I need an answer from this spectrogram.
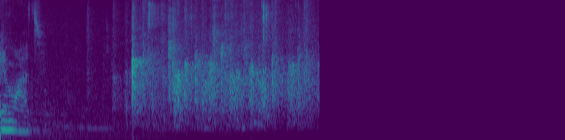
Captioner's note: audience applauding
